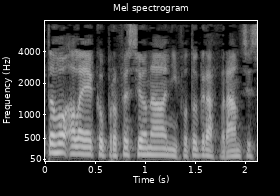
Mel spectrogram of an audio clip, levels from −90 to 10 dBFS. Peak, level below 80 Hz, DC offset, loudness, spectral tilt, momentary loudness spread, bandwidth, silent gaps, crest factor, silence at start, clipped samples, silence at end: -4 dBFS; -52 dBFS; under 0.1%; -18 LUFS; -5 dB/octave; 6 LU; 7.6 kHz; none; 14 dB; 0.05 s; under 0.1%; 0 s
